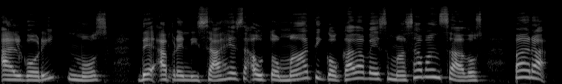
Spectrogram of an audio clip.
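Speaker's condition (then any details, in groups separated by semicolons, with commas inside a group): No condition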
